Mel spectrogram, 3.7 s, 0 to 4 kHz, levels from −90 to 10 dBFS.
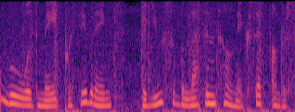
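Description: A speech clip, heard through a narrowband call path with nothing above 4 kHz, consistent with G.711-style telephone coding. From 1.52 to 1.76 s, a 240 ms pause loses its real room background, about 22 dB below the speech, and is replaced by a steady, featureless hiss about 2 dB quieter. This is comfort noise in place of the background, likely from discontinuous transmission, where the receiver synthesises noise while the sender is silent. It is not a dropout, because the gap is filled with smooth noise rather than silence. At 3.36 to 3.38 s, about 10 ms of the speech itself vanishes into a 20 ms patch of the same flat noise: sound dropped by the voice detector, likely because a quiet ending was judged to be background. It differs from the first fault because speech, not just room tone, is lost.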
